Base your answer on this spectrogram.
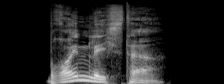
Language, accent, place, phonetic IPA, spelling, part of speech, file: German, Germany, Berlin, [ˈbʁɔɪ̯nlɪçstɐ], bräunlichster, adjective, De-bräunlichster.ogg
- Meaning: inflection of bräunlich: 1. strong/mixed nominative masculine singular superlative degree 2. strong genitive/dative feminine singular superlative degree 3. strong genitive plural superlative degree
